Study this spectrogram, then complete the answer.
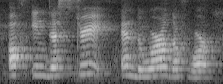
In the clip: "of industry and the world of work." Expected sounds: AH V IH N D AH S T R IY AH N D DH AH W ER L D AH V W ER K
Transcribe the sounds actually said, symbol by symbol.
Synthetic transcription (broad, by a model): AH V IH N D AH S T R IY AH N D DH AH W ER L D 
